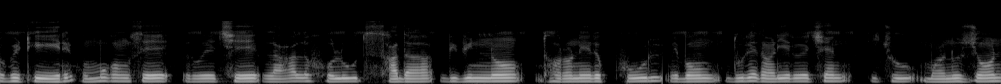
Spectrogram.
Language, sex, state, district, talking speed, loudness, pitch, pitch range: Bengali, male, West Bengal, Paschim Medinipur, 95 wpm, -28 LUFS, 145 Hz, 140-150 Hz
